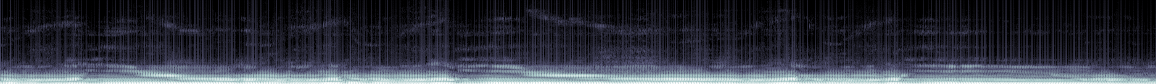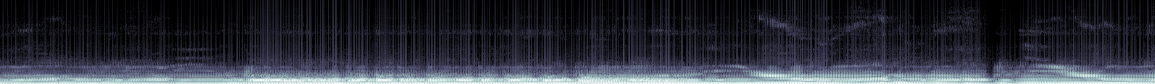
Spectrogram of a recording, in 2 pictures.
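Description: Hemp didgeridoo in the key of E, played as a rhythmic beat: a steady low drone with mouth-shaped sweeps that rise and fall every second or two. From about ten seconds in, a warbling, buzzing passage sits above the drone for a few seconds.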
